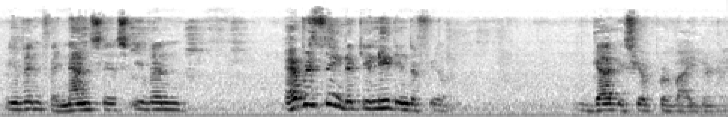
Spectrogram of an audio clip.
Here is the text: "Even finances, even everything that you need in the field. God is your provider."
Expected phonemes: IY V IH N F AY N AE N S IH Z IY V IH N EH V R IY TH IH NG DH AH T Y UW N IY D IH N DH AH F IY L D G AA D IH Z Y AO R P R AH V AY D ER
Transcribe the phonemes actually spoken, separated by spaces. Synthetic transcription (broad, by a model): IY V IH N F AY N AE N S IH S IY V IH N EH V R IY TH IH NG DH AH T Y UW N IY D IH N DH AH F IY L D G AA D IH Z Y AO R P R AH V AY D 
